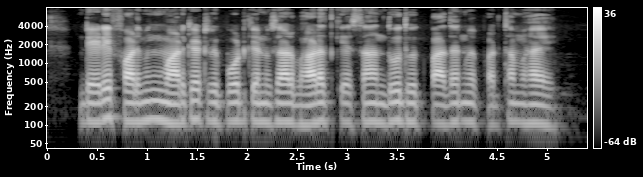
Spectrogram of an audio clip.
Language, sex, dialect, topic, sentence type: Magahi, female, Southern, agriculture, statement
